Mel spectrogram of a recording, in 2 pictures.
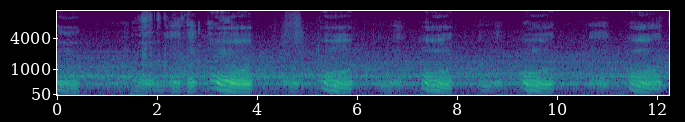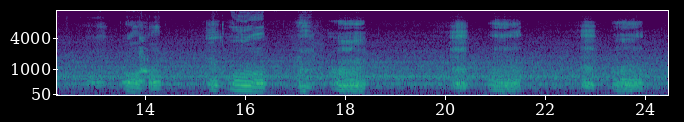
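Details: Pig named Bogey wheezing while resting and trying to sleep: repeated whistling, snore-like breath noises, about 29 a minute.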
